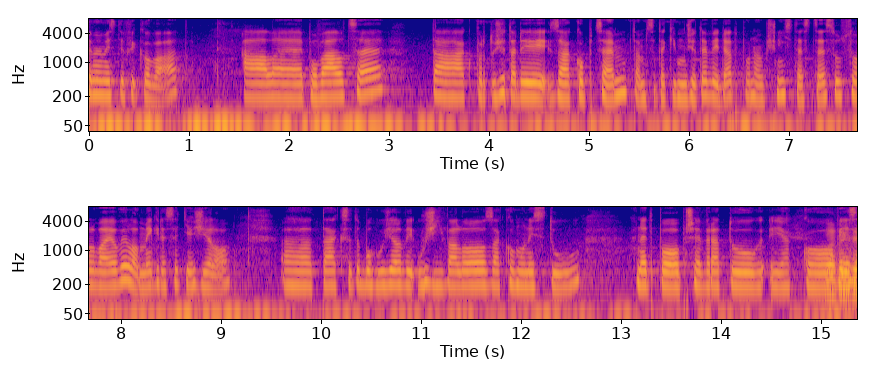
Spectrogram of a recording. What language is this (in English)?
Czech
